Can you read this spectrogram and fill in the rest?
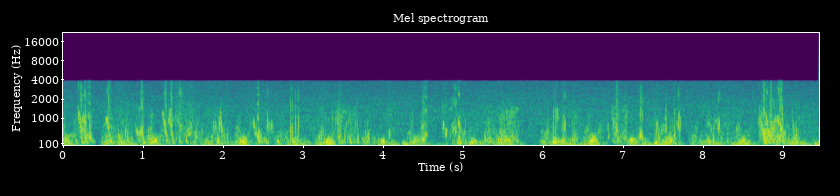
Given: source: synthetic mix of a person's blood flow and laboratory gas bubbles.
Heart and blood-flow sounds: Doppler ultrasound of blood flow; precordium
0.15-0.42 s: bubbles
0.52-1.08 s: bubbles
1.23-1.71 s: bubbles
1.79-2.11 s: bubbles
2.35-2.77 s: bubbles
2.81-2.99 s: bubbles
3.14-3.32 s: bubbles
3.35-3.87 s: bubbles
4.05-4.13 s: bubbles
4.47-4.59 s: bubbles
4.73-5.04 s: bubbles
5.25-5.71 s: bubbles
6.10-6.32 s: bubbles
6.35-6.46 s: bubbles
6.79-7.07 s: bubbles
7.15-7.29 s: bubbles
7.37-7.76 s: bubbles
8.04-8.44 s: bubbles
8.66-9.22 s: bubbles
From the record:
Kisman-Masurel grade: 342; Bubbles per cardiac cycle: rolling drumbeat, 9 or more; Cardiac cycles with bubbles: 100%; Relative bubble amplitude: moderate (0.250 to 0.450); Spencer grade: 3 (all of the cardiac periods contain showers or single bubble signals, but not dominating or overriding the cardiac motion signals); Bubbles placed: only in the low amplitude regions of the cardiac cycle

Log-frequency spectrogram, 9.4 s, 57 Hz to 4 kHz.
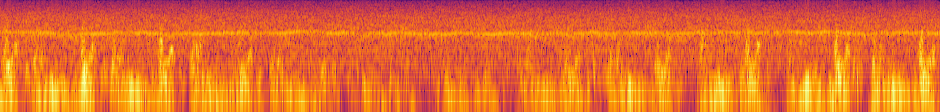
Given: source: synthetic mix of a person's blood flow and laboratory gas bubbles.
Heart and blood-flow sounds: Doppler ultrasound of blood flow; precordium
1.93-2.05 s: bubbles
3.31-3.38 s: bubbles
5.89-6.13 s: bubbles
8.46-8.67 s: bubbles
From the record:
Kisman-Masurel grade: 121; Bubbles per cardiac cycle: 1 to 2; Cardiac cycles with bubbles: 10 to 50%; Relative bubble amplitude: barely perceptible (0.100 to 0.250); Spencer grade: 2 (many but less than half of the cardiac periods contain bubble signals, singularly or in groups); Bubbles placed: anywhere in the cardiac cycle

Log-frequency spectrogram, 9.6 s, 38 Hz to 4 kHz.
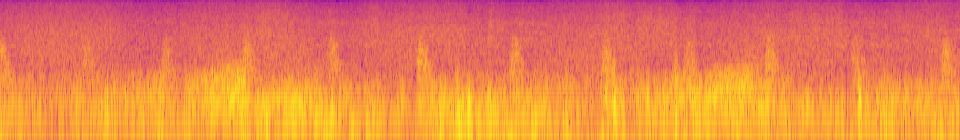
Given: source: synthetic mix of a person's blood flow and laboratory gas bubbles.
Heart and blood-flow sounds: Doppler ultrasound of blood flow; subclavian vein
no bubbles
From the record:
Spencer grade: 0 (complete lack of bubble signals)

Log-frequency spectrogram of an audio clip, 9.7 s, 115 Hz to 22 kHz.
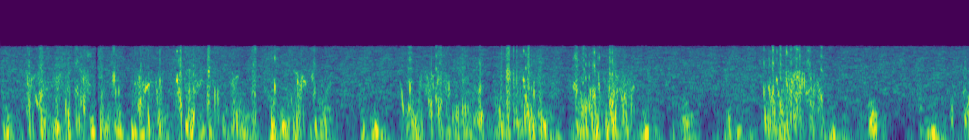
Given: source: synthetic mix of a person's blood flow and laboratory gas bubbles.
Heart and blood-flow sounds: Doppler ultrasound of blood flow; precordium
0.23-0.91 s: bubbles
1.00-1.22 s: bubbles
1.29-1.65 s: bubbles
1.73-2.46 s: bubbles
2.49-2.58 s: bubbles
2.67-2.80 s: bubbles
2.84-3.30 s: bubbles
3.98-4.85 s: bubbles
4.96-5.51 s: bubbles
5.72-6.37 s: bubbles
7.59-8.26 s: bubbles
9.49-9.56 s: bubbles
9.61-9.70 s: bubbles
From the record:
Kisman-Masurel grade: 333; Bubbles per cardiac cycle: rolling drumbeat, 9 or more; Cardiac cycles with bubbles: 50 to 99%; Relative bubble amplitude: loud (0.450 to 0.775); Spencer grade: 3 (all of the cardiac periods contain showers or single bubble signals, but not dominating or overriding the cardiac motion signals); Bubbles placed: anywhere in the cardiac cycle

